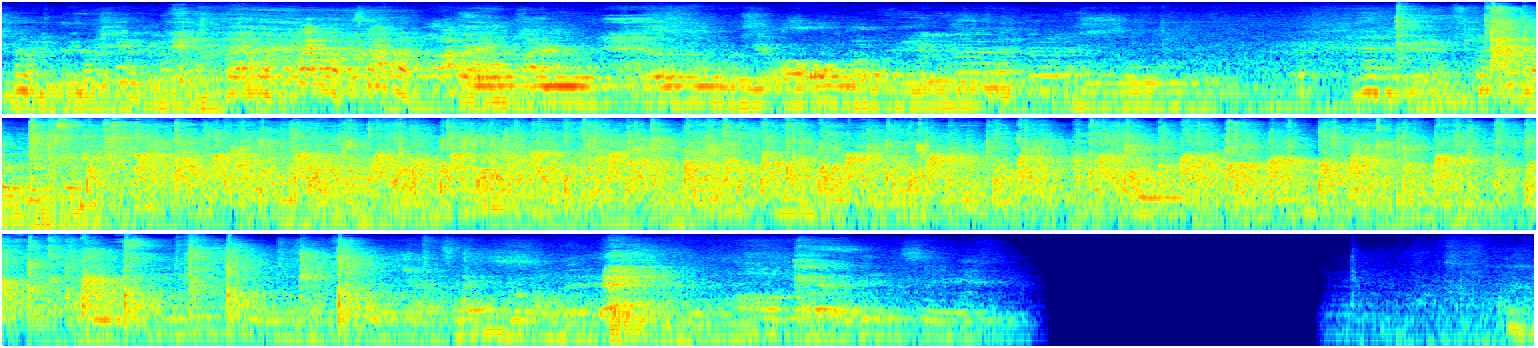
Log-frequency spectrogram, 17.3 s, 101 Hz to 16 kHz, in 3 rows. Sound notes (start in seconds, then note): 0.2 laughs; 4.6 laughs; 7.4 guests applaud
